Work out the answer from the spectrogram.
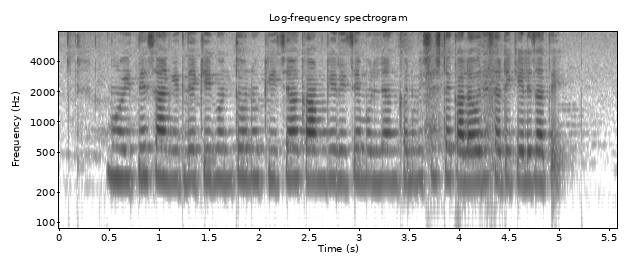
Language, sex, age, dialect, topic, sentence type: Marathi, female, 60-100, Standard Marathi, banking, statement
